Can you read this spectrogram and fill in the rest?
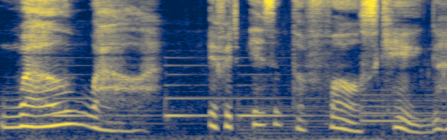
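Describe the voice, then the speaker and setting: A woman's voice: fairly low pitch, big pitch swings, very slow, over music, exaggerated voice. A woman playing a sinister, mocking empress in a fantasy audio drama, taunting and theatrical.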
